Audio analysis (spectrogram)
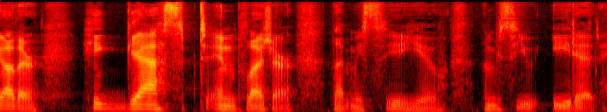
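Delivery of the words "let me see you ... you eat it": husky. Acted. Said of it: "he husked".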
